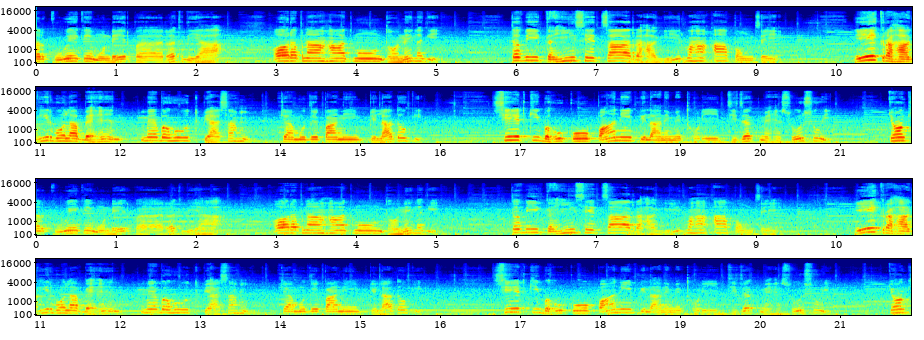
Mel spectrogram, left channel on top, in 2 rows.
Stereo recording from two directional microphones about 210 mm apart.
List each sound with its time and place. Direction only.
0.0 s speech: 20° left (ahead or behind)
10.2 s speech: 20° left (ahead or behind)
16.7 s speech: 20° left (ahead or behind)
